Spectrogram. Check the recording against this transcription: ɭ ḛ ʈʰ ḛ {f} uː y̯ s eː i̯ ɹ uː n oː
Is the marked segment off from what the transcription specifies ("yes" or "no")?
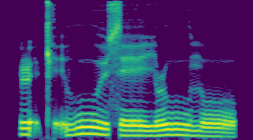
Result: yes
